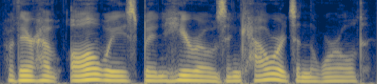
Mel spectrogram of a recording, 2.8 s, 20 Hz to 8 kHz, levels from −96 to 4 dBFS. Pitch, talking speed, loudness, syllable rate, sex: 155 Hz, 235 wpm, -16 LUFS, 5.7 syllables/s, female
